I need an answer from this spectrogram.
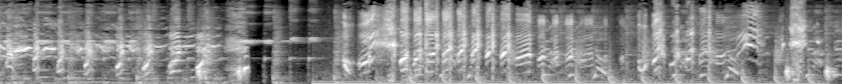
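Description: A baby laughing in quick, repeated peals, with a short break about four seconds in and faster, denser laughter after it.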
